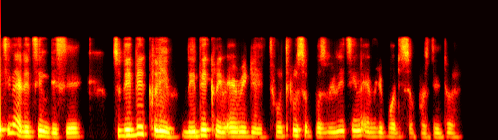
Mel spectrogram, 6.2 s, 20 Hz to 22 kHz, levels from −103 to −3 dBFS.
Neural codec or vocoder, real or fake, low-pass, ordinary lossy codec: codec, 16 kHz, 2 kbps, X-Codec, HuBERT features, trained on general audio; fake; 7.2 kHz; none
